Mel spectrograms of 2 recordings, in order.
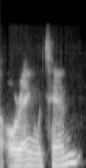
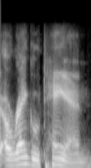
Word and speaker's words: orangutan: You guys say the orangutan, but actually the proper Malay pronunciation is orangutan.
